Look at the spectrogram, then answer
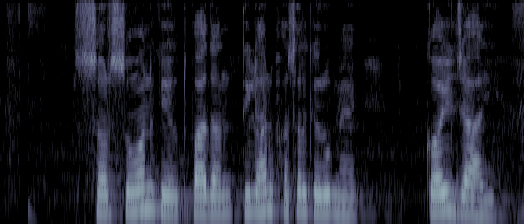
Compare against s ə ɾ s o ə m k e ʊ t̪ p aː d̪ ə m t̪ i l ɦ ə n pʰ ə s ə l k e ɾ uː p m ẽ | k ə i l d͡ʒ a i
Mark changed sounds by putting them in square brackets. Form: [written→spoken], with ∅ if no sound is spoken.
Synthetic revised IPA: s ə ɾ s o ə [m→n] k e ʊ t̪ p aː d̪ ə [m→n] t̪ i l ɦ ə n pʰ ə s ə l k e ɾ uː p m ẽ | k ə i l d͡ʒ a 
